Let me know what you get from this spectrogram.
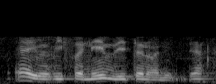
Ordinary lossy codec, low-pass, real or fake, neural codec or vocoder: MP3, 32 kbps; 3.6 kHz; fake; codec, 44.1 kHz, 7.8 kbps, Pupu-Codec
